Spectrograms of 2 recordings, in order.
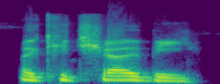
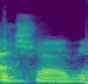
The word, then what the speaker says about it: Okeechobee: Try and pronounce that. Okeechobee. Yeah, Okeechobee.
